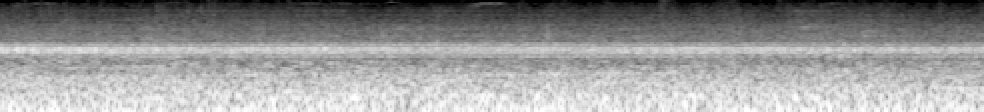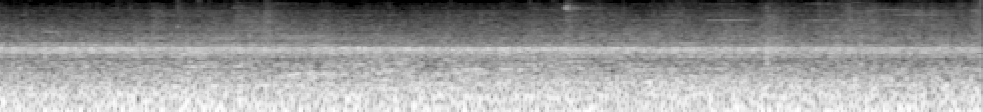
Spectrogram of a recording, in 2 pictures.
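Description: Steady ambience of a railway station concourse: a constant low rumble with a steady mid-pitched hum over it.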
